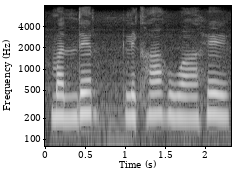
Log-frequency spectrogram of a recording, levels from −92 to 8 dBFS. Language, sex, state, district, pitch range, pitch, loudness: Hindi, female, Madhya Pradesh, Bhopal, 210-225 Hz, 215 Hz, -16 LUFS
